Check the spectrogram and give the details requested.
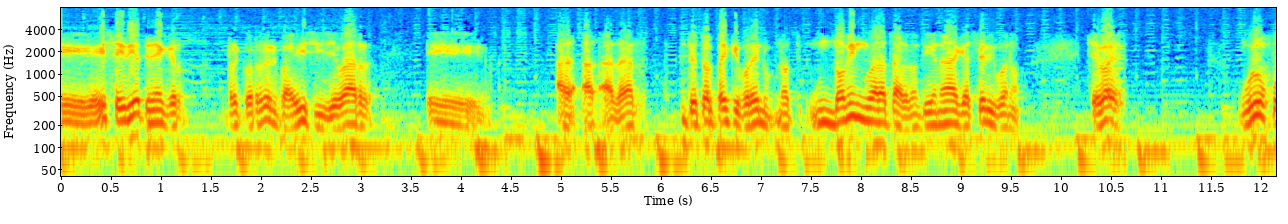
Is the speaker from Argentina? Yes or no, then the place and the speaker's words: yes; Colón, Entre Ríos, Argentina; somos todos de Colón, de acá de Santa Fe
